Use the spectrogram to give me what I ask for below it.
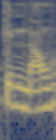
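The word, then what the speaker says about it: kinnow: और इसको इंग्लिश में भी एक्चुअल में किन्ना किन्नू कहते हैं। के I double N ओ डब्लू करके इसका स्पेलिंग है किन्नू। किन्नू हैं? तो वो इंग्लिश और हिंदी सेम ही है।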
